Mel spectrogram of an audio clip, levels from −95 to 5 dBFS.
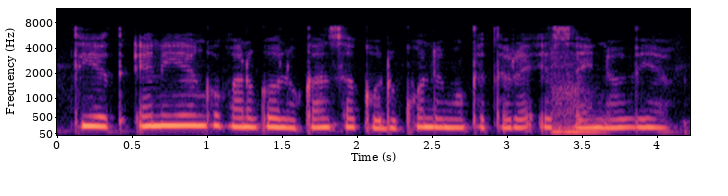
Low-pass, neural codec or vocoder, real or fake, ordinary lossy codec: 7.2 kHz; codec, 16 kHz, 16 kbps, FunCodec, trained on Chinese and English, 50 frames a second; fake; AAC, 48 kbps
